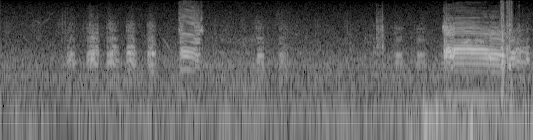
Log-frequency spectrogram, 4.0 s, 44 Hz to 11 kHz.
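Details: Wintering White-fronted Geese at Wimpole Hall, Cambridgeshire, in December 2020: a string of short, yelping, nasal honks, with a louder, rich cackling burst near the end over a low background rumble.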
